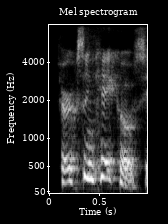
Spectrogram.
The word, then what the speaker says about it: Turks and Caicos: Turks and Caicos.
